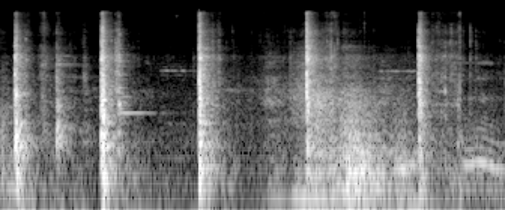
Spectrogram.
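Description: Short-handled hoe chopping into hard, dry soil: about five sharp strikes at uneven intervals, with a scrape of loose earth between them.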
